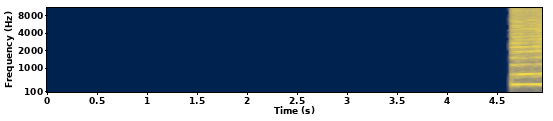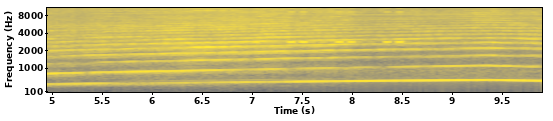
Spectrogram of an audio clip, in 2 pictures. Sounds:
siren, civil defense siren

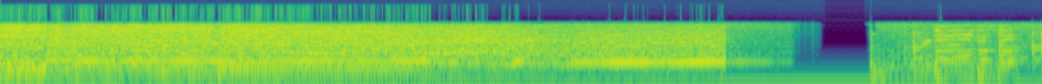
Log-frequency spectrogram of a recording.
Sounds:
hammond organ, organ

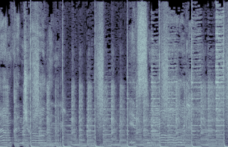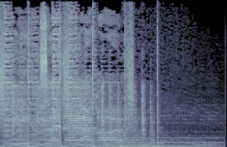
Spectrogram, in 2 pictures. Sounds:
music

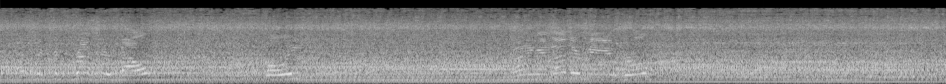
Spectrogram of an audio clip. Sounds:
speech, engine

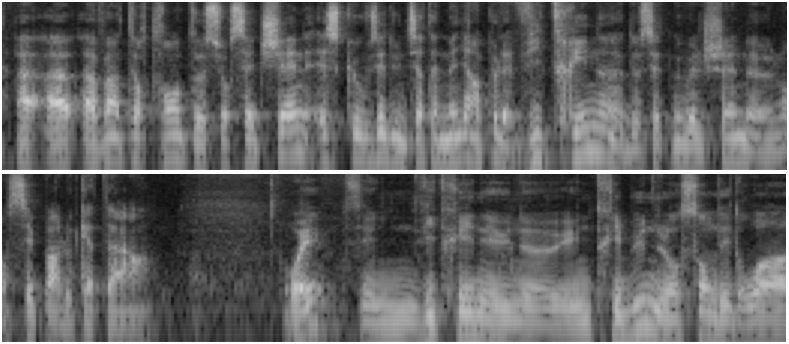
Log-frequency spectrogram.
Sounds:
speech

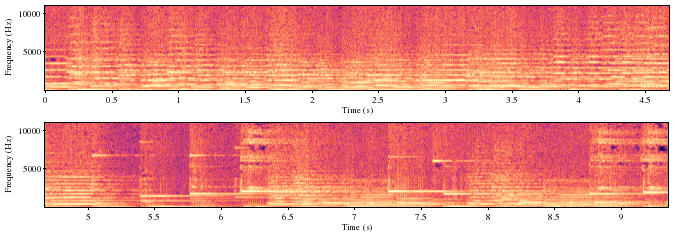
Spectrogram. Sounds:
soundtrack music, music

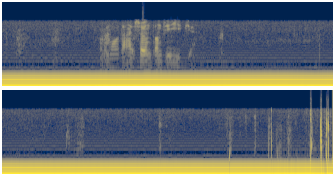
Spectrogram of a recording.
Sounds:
speech

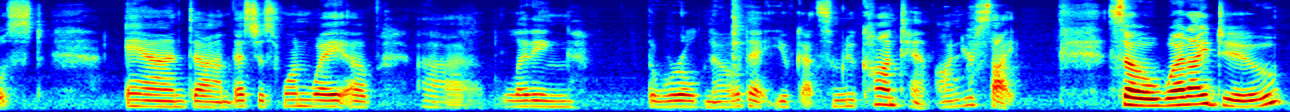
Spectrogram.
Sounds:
speech

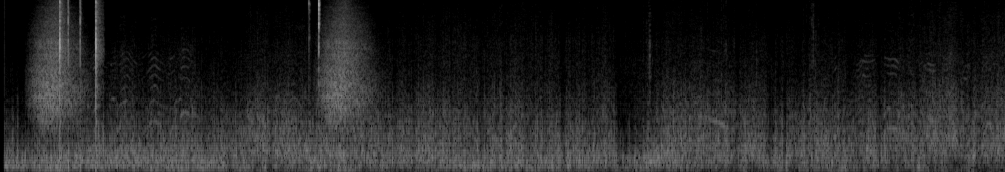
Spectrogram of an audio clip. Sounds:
volcano explosion

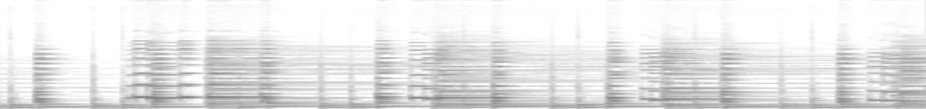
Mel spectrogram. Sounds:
music

